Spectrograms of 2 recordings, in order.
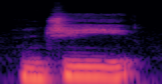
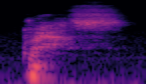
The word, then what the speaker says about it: grass: Northerners pronounce G-R-A-S-S with a short A as in at, so grass. Southerners use the same middle sound as you find in farm, so grass.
